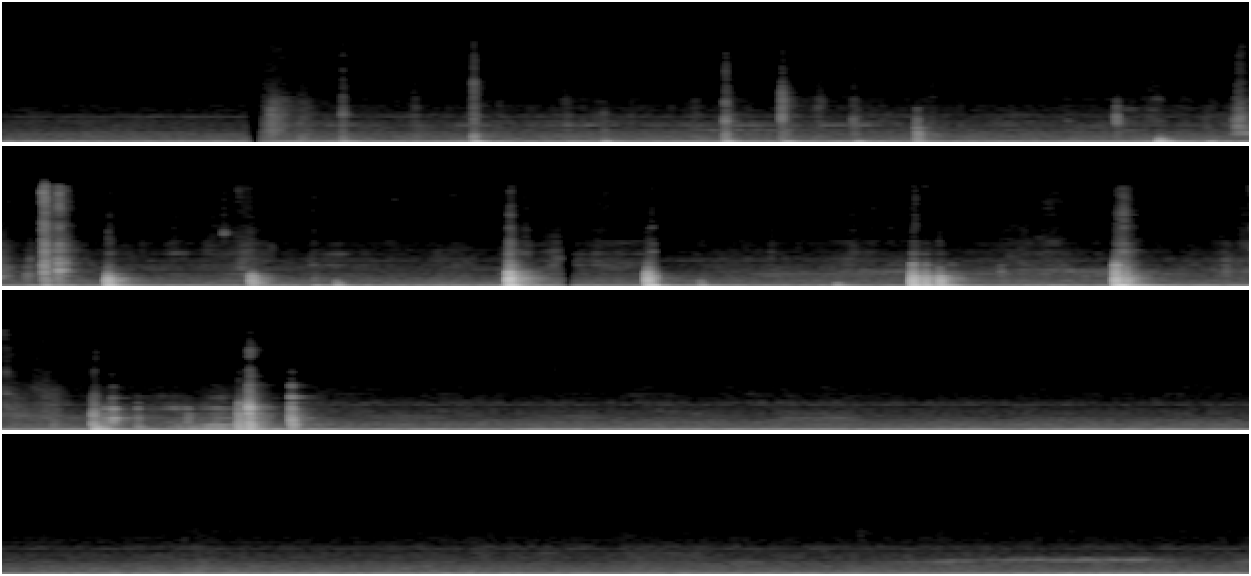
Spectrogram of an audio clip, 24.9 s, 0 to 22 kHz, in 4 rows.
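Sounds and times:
dough thuds: 0:01.3 - 0:04.9, 0:05.5 - 0:11.2, 0:11.8 - 0:12.2
rolling pin tapping on dough: 0:01.6 - 0:04.8, 0:06.7 - 0:11.1.

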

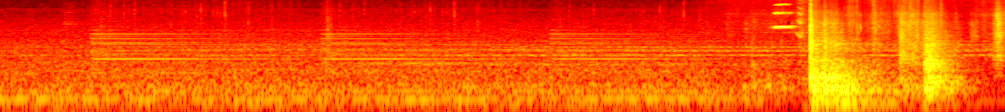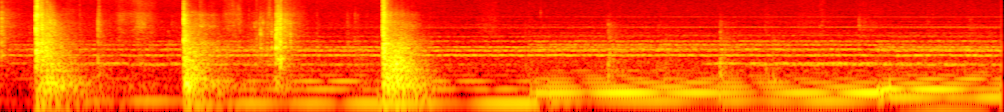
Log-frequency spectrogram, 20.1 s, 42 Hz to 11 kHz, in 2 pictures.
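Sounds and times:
background music: 0:00.0 - 0:20.0
locker doors banging shut: 0:07.5 - 0:11.0, 0:11.9 - 0:13.1, 0:13.9 - 0:14.5.

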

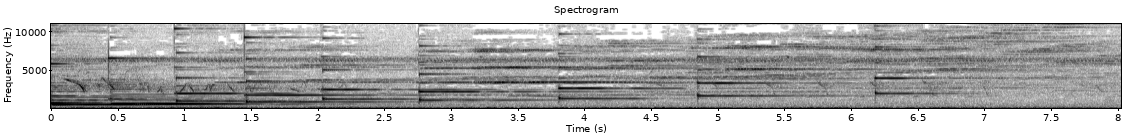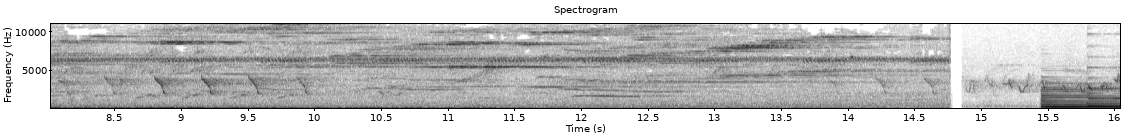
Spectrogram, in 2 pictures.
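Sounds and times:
birds singing and chirping: 0:00.0 - 0:16.0.

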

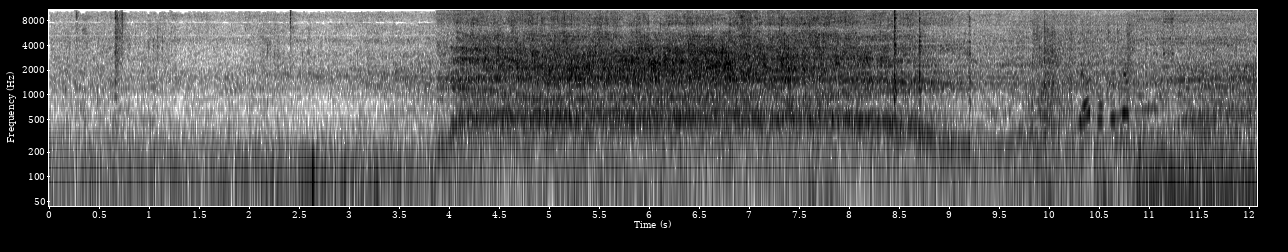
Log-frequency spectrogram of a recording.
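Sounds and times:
water boiling with hissing steam: 0:03.9 - 0:10.8.

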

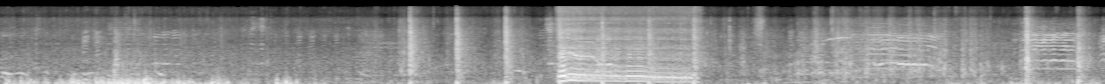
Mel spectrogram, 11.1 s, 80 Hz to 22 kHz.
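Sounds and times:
goats bleating: 0:05.4 - 0:07.0.

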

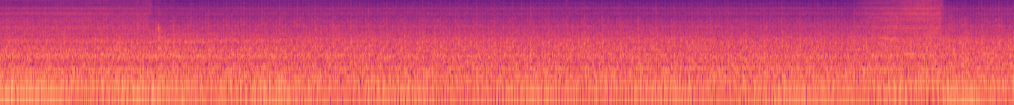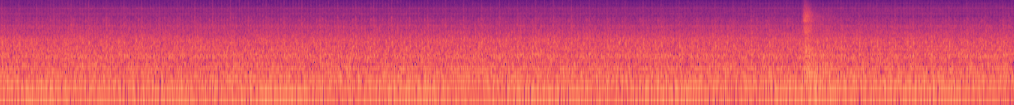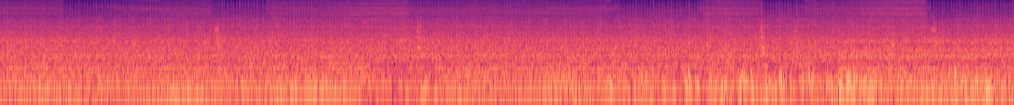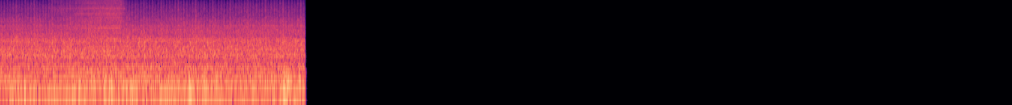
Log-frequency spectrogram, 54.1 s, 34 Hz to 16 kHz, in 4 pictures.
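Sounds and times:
diesel truck engine running: 0:00.0 - 0:44.6
sharp click: 0:24.2 - 0:24.7
pulsing hydraulic hum: 0:36.4 - 0:39.6, 0:41.3 - 0:42.4.

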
